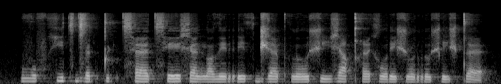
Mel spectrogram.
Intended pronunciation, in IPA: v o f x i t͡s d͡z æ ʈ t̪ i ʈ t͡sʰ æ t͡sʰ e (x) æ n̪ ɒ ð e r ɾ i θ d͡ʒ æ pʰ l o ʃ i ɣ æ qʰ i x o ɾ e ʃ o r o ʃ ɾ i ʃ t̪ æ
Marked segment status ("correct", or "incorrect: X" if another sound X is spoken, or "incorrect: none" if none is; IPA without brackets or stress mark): correct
